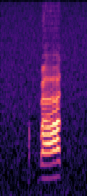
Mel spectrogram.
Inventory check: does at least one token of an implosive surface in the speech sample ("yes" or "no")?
yes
